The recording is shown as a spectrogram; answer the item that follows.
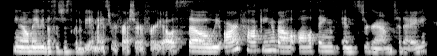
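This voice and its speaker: With a normal speaking voice, a woman speaks at a moderate pace in a medium pitch, with lively intonation and hardly any pauses. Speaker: marketing presenter. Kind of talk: webinar presentation.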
